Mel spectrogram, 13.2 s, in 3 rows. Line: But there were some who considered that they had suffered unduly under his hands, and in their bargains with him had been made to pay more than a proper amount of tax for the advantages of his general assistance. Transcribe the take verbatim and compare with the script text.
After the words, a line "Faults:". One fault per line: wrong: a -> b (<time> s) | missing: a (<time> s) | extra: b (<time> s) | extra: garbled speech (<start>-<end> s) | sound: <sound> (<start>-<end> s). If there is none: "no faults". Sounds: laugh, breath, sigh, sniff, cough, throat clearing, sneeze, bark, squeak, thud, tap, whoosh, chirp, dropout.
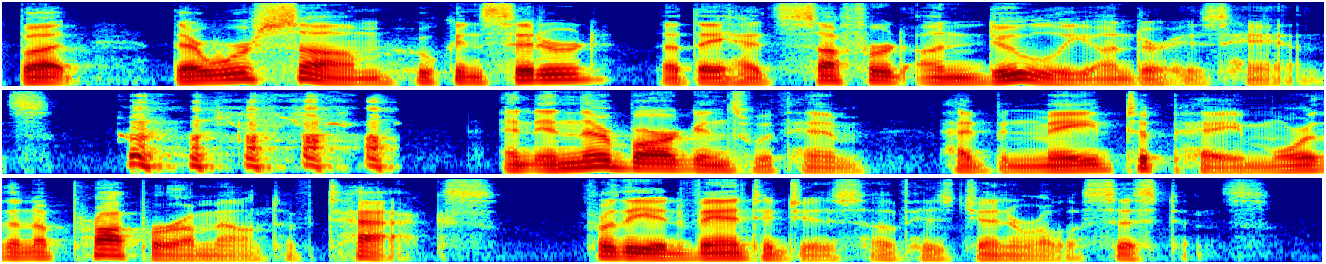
But there were some who considered that they had suffered unduly under his hands, and in their bargains with him had been made to pay more than a proper amount of tax for the advantages of his general assistance.
Faults:
sound: laugh (4.8-5.7 s)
